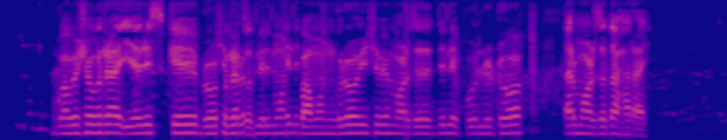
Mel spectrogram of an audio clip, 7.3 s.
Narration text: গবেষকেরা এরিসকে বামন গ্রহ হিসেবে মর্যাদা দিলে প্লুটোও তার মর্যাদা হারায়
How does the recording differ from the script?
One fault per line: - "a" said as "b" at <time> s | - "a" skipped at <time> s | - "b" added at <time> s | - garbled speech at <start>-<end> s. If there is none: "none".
- garbled speech at 2.0-3.0 s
